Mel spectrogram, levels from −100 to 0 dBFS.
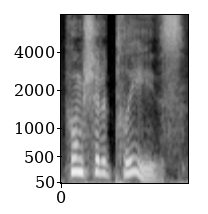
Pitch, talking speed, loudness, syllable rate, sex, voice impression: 170 Hz, 190 wpm, -17 LUFS, 4.1 syllables/s, male, masculine, adult-like, tensed, slightly powerful, bright, soft, fluent, cool, intellectual, refreshing, friendly, wild, lively, slightly kind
